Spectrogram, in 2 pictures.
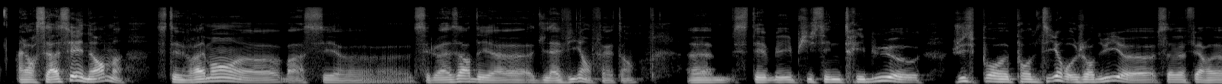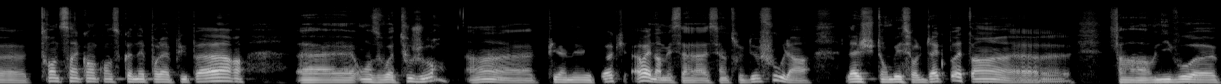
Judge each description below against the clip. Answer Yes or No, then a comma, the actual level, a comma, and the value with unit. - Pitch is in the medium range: No, low, 110 Hz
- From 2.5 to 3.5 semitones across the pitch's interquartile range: No, average, 3.9 semitones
